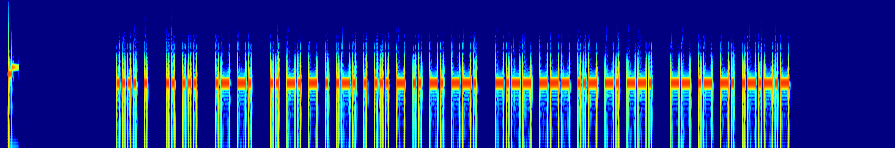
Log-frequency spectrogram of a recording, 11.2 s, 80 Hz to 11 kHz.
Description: Morse code, heard as a keyed tone, about 34 wpm, 700 Hz. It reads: HE IS AN INTERESTING YOUNG MAN.
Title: Sentences from Top 1000 Words 35wpm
